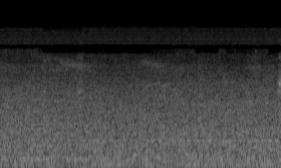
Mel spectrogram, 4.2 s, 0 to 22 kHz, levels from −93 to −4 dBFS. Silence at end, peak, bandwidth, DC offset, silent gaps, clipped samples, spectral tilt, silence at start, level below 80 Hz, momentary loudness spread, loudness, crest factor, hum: 0 s; -32 dBFS; 13 kHz; under 0.1%; none; under 0.1%; -4.5 dB/octave; 0 s; -58 dBFS; 1 LU; -46 LUFS; 14 dB; none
